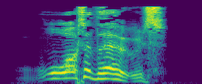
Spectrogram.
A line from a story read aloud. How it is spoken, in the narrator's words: His voice started to waver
